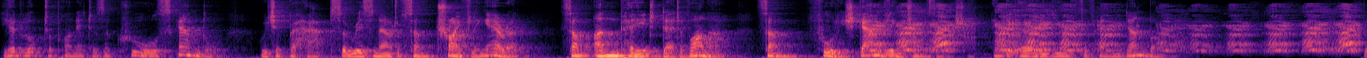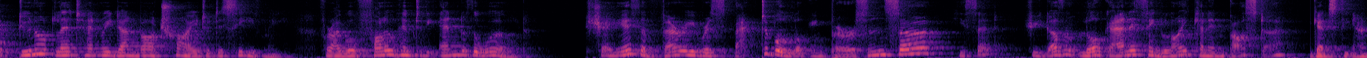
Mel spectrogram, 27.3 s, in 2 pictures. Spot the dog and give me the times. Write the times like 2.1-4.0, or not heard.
8.6-13.7.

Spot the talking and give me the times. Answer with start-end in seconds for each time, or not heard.
0.0-11.7, 13.6-18.9, 19.6-27.3.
